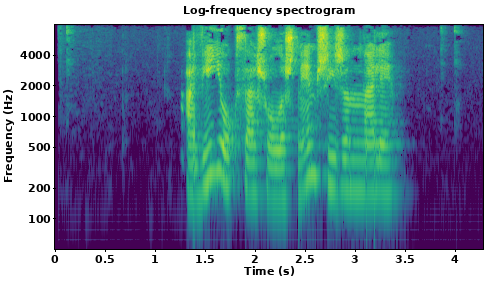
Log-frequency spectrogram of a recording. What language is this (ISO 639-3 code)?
chm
